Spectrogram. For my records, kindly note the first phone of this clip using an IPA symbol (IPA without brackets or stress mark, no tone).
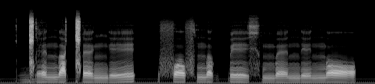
ɡ͡ǁ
